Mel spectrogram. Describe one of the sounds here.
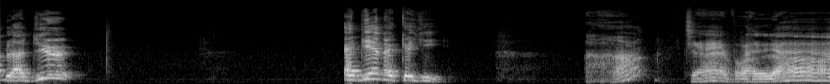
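An elderly man talks close up, in short bursts with pauses.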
